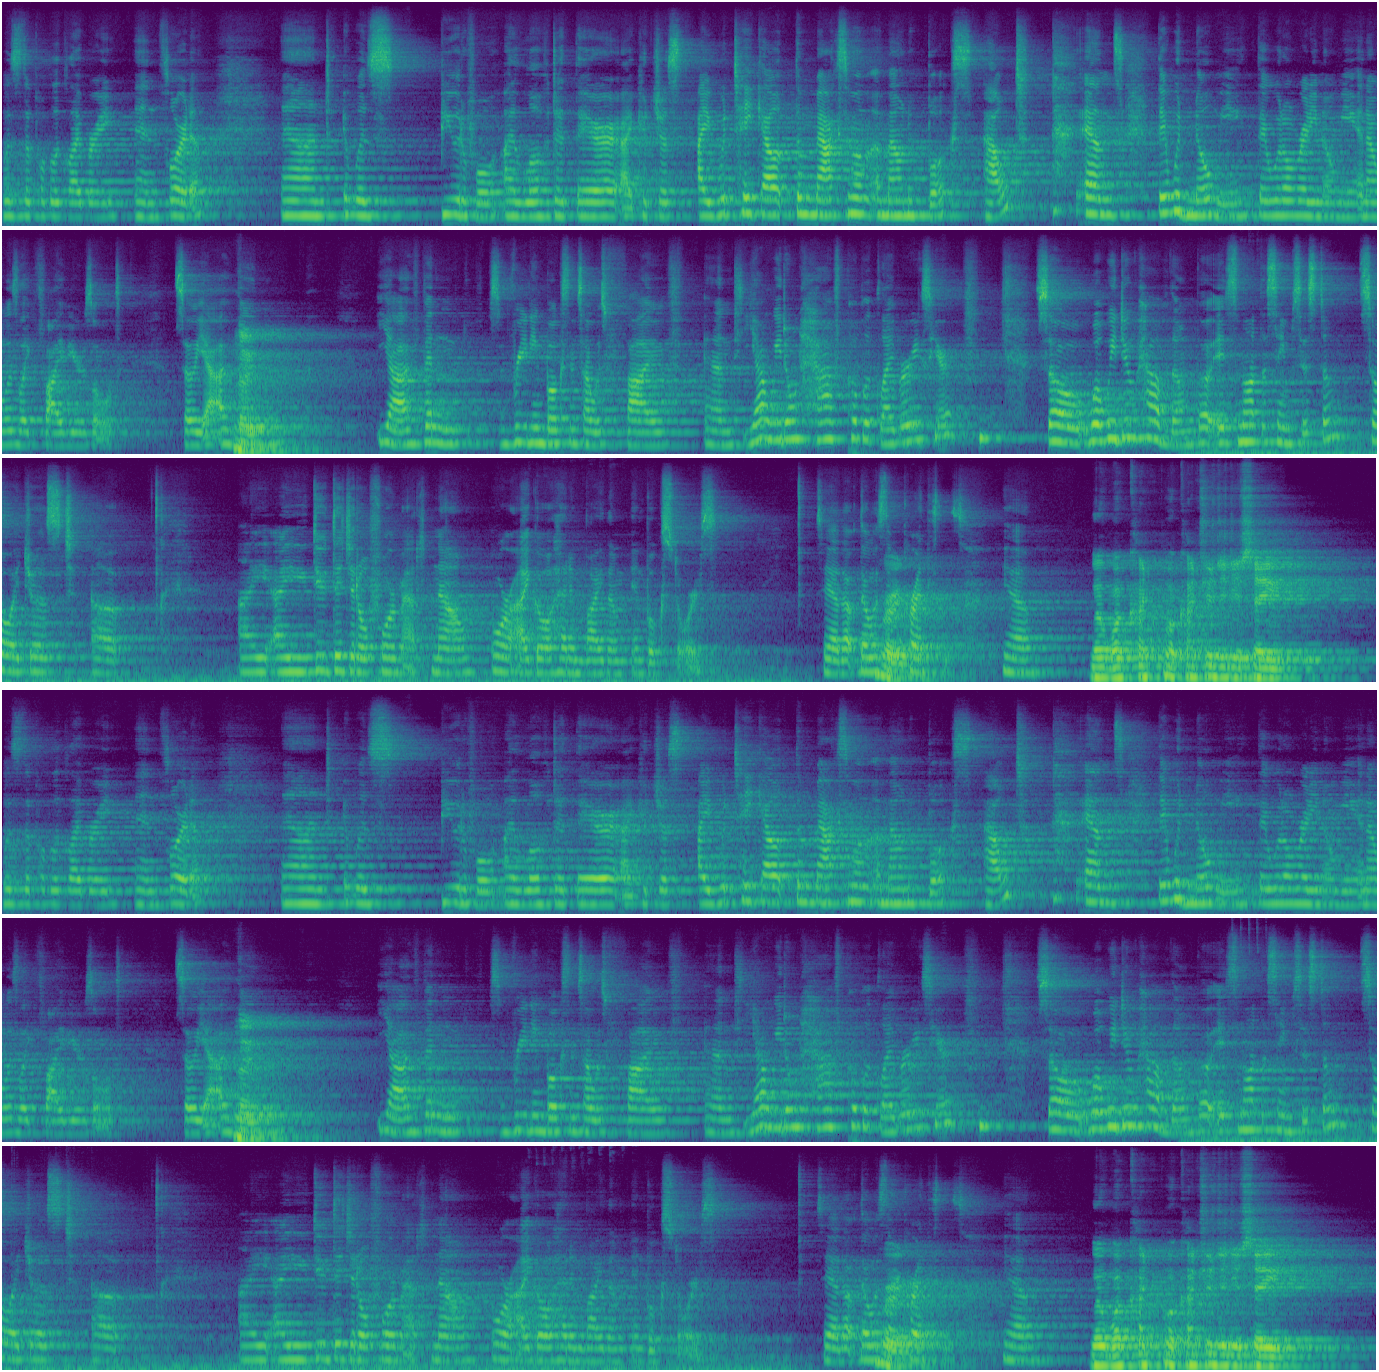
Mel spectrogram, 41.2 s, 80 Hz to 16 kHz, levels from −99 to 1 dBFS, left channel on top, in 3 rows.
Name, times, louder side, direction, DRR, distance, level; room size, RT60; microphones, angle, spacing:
voice 1, 0.0-3.9 4.4-14.9 15.5-16.6 17.5-28.7 29.1-29.3 29.9-34.6 35.7-37.9, left 3 dB, 50° left, 8 dB, 0.5 m, -26 dB
sound 1, 25.5-35.4, right 1 dB, 30° right, 0.6 m, -40 dB
voice 2, 38.4-40.3, right 1 dB, 25° left, 0 dB, 1.0 m, -19 dB
17.0 x 7.1 x 4.7 m, 2.5 s
head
